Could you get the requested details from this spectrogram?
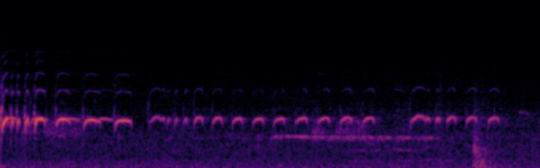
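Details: Zebra dove of a local type, played as a lure call: a bright burst of cooing notes, then a fast, even series of soft rounded coos repeated about three times a second, with a brief thud near the end.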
